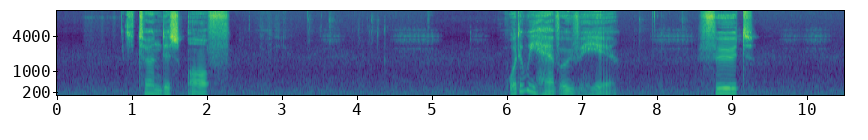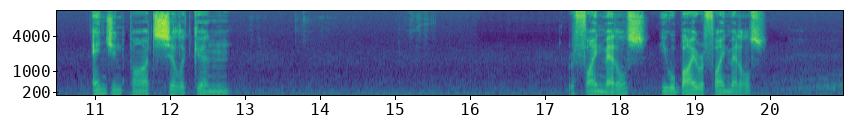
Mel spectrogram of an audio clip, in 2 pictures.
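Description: A young man talks calmly in short bursts, close to a microphone.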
